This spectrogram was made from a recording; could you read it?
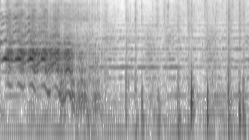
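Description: A horse gives a loud, wavering whinny that trails off, followed by a steady series of hoofbeats clip-clopping at a relaxed walking rhythm.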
